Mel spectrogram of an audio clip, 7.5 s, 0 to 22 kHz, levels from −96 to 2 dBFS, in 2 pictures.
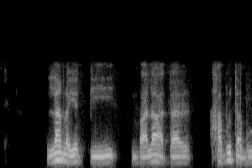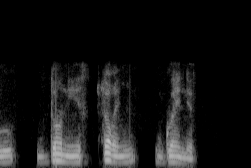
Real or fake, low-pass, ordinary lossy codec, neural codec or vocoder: real; 5.4 kHz; Opus, 16 kbps; none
